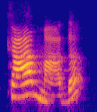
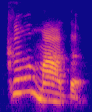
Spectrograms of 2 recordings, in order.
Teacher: camada sem a nasalidade e camada com a nasalidade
